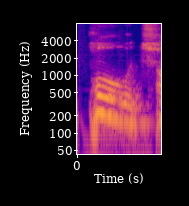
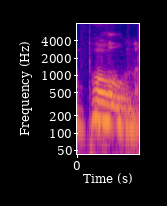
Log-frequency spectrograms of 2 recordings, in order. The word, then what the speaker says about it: Bhoj: B-H-O-J, right? How do you pronounce it? – Bhoj. Yes. Poge. – Oh, Poge.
